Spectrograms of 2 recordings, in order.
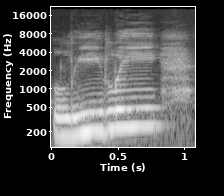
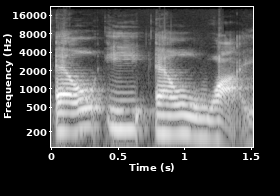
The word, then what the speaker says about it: Lely: A lot of people mispronounce that and call it Lely. It's Lely, and it's the way you pronounce it is Lely.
